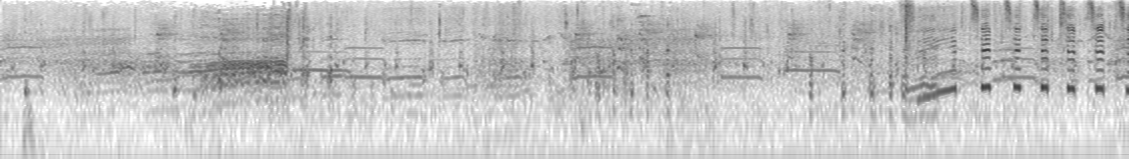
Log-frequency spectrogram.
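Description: A flock of chickens cluck busily as they are fed, overlapping short mid-pitched clucks and squawks throughout, growing into a quick run of sharper, louder clucks near the end.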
